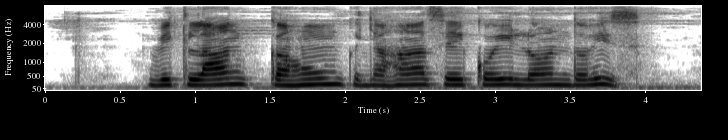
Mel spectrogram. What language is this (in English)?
Magahi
